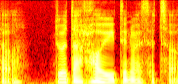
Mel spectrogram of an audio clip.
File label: "rhoid", welsh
